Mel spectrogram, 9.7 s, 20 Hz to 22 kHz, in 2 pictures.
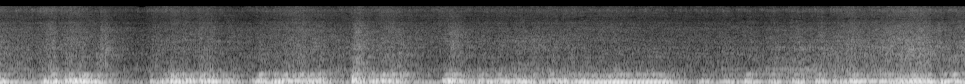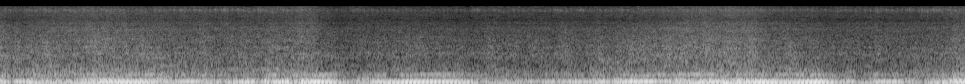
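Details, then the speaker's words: BMW 116i E87 N45B16 race car build, first start after almost six months, some smoke possibly oil burning off manifold: uneven blipping with tinny buzzing rattle; exhaust rattle, clearances not right. "so um the exhaust is rattling which was my concern um i can hear it rattling a lot inside so i'm gonna have to figure that out"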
